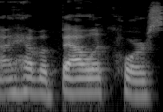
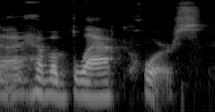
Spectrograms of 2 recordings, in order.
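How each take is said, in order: First: An extra vowel splits 'black' into two syllables. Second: The word 'black' is said as one syllable. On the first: The speaker calls it wrong. "inserting extra sounds in a word" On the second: The speaker calls it right. "instead of saying"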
